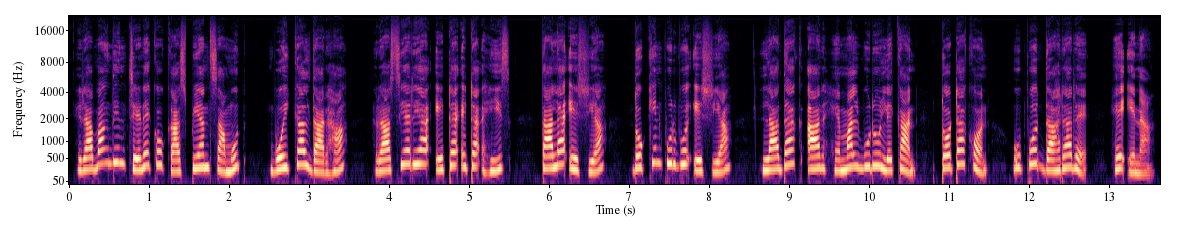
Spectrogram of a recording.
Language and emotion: Santali, neutral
